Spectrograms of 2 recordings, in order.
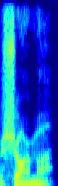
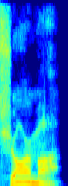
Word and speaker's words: Sharma: Chararma." He butchers the pronunciation of her name. Another small deliberate cut. "It's Sharma."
